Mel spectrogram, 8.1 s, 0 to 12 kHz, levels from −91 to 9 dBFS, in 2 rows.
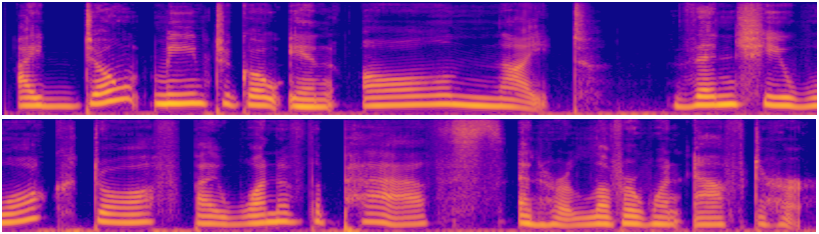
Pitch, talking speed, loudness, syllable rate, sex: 200 Hz, 170 wpm, -17 LUFS, 3.6 syllables/s, female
